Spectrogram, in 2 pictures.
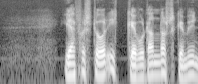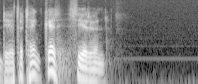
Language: Norwegian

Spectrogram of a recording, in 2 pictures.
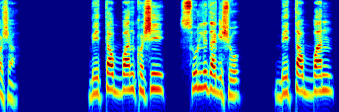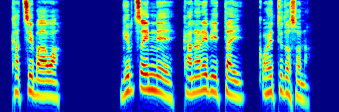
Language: Gofa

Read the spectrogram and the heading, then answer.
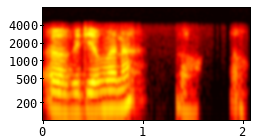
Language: Bodo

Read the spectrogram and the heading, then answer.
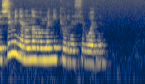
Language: Russian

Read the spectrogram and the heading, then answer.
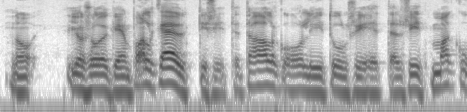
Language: Finnish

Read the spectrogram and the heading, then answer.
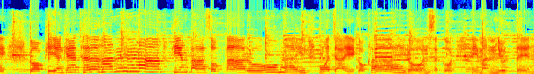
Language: Thai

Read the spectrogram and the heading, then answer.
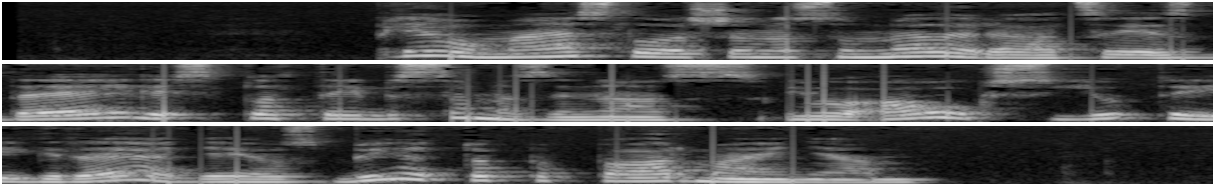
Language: Latvian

